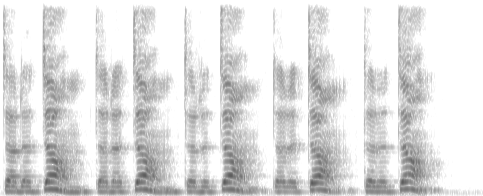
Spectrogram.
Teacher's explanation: It has 5 anapestic feet. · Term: anapestic pentameter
